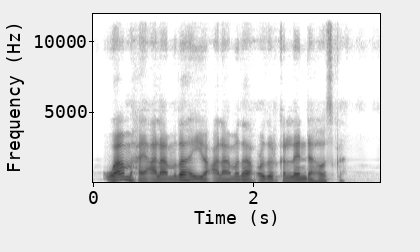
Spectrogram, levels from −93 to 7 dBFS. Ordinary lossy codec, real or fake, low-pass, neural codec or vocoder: none; fake; none; codec, 24 kHz, 1.2 kbps, DualCodec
